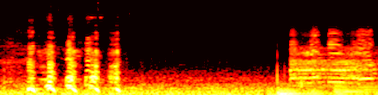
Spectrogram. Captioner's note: laughing; intense music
